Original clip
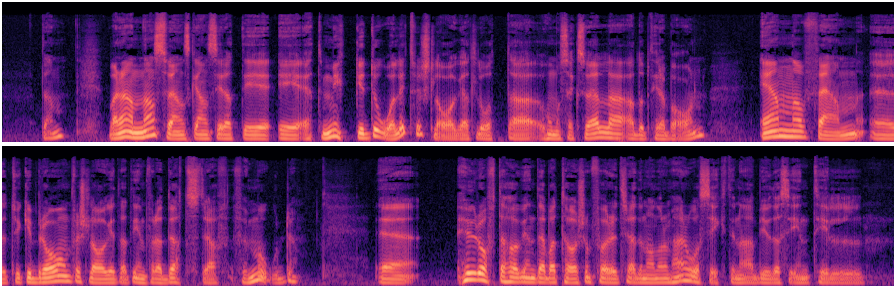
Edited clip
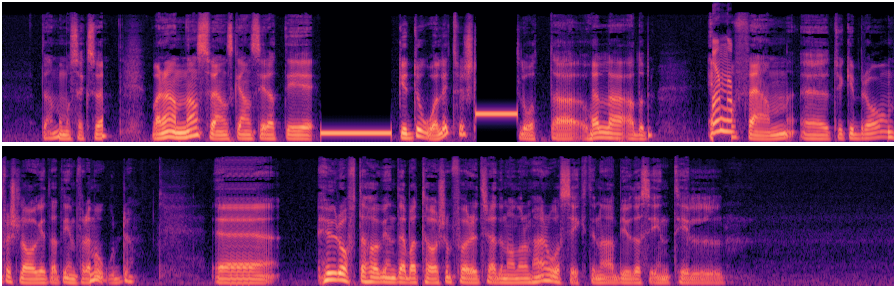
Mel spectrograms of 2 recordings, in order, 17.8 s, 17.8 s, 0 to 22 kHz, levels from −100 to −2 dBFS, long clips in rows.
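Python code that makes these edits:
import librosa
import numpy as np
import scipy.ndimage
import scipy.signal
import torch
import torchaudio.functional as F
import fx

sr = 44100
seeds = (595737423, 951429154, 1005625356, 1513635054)

y = fx.edit(x, sr, fx.bleep(start_s=2.75, length_s=0.71, hz=266.0, db=-20.5),
    fx.bleep(start_s=4.3, length_s=0.42, hz=813.0, db=-22.0),
    fx.move(start_s=5.47, length_s=0.43, to_s=0.57),
    fx.cut(start_s=6.46, length_s=0.52),
    fx.speed_span(start_s=7.62, length_s=0.37, speed=1.9),
    fx.fade_out_to(start_s=8.87, length_s=0.68, floor_db=-13.5),
    fx.cut(start_s=10.49, length_s=0.94),
    fx.stutter(start_s=12.78, slice_s=0.06, count=5), tone=tone)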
